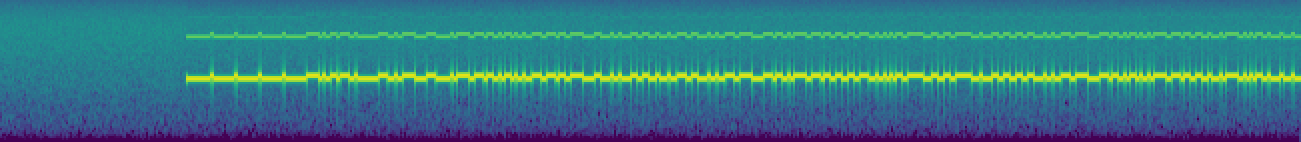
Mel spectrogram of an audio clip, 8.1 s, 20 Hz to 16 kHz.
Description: RTTY (50 baud, 170 Hz shift), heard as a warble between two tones, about 2050 Hz centre. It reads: NOME DA OCUPACAO E INSTITUICAO DE …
